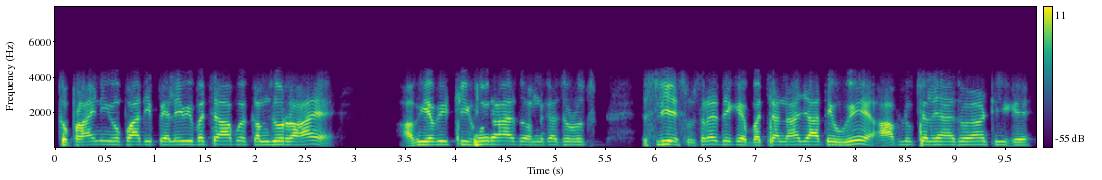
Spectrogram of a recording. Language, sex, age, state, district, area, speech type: Hindi, male, 60+, Madhya Pradesh, Gwalior, rural, conversation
